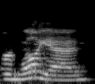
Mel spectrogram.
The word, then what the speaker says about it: bromeliad: Bromeliad, Broomhilda.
